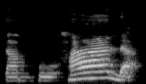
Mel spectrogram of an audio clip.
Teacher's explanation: the stress is on your second to the last syllable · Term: malumay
